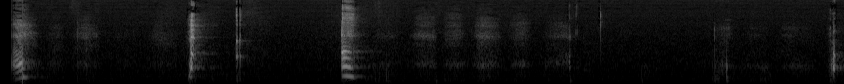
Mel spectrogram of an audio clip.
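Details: Infant who always starts hiccuping after laughing: about five sharp, abrupt hiccups with soft breathy sounds in between.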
